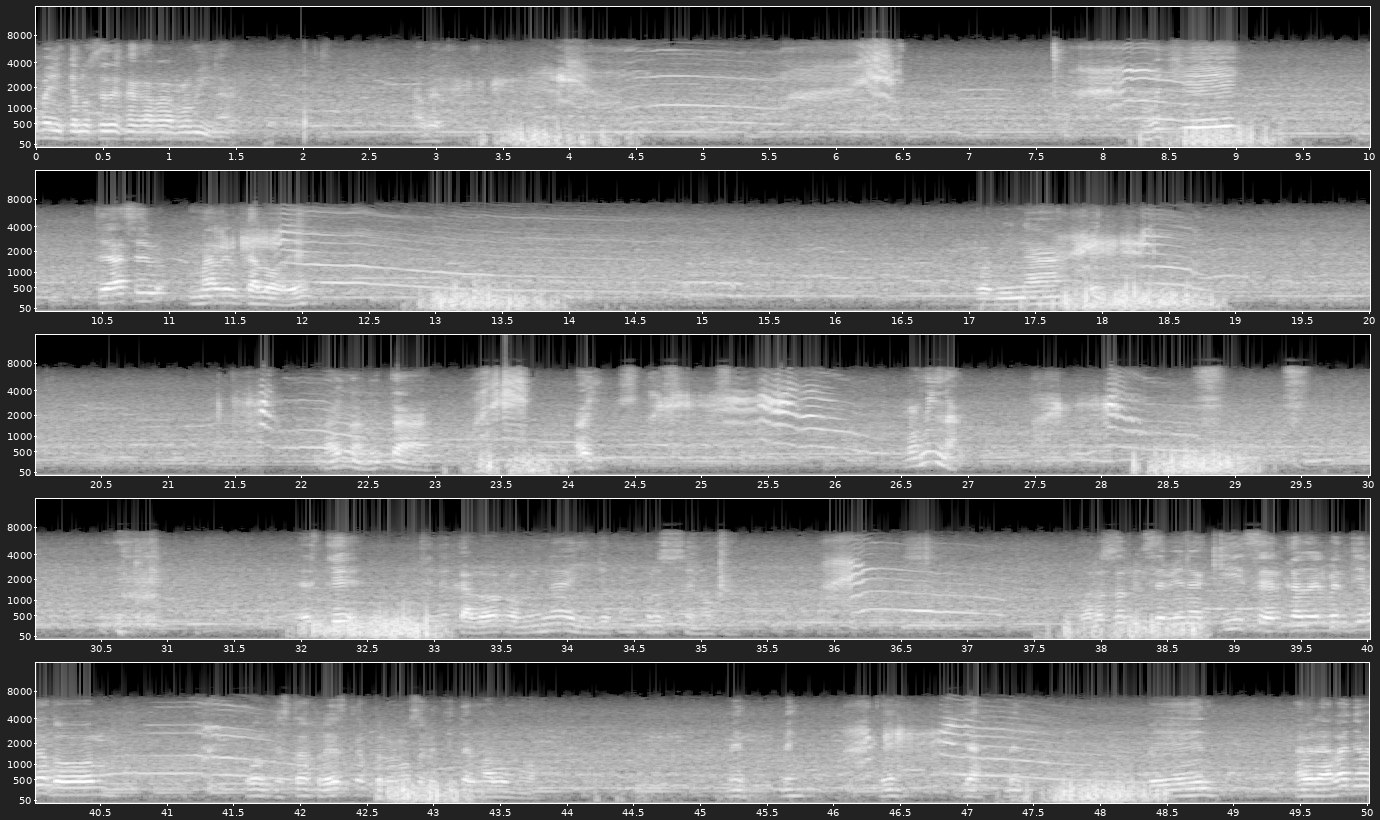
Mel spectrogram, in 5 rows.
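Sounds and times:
cat yowling: 0:03.1 - 0:06.6, 0:07.6 - 0:09.0, 0:11.2 - 0:15.6, 0:17.6 - 0:19.1, 0:21.3 - 0:26.8, 0:27.4 - 0:29.6, 0:35.8 - 0:37.4, 0:40.4 - 0:42.4, 0:46.0 - 0:48.0
cat hissing: 0:03.2 - 0:06.6, 0:07.6 - 0:09.0, 0:11.3 - 0:15.4, 0:17.6 - 0:19.0, 0:21.4 - 0:22.6, 0:23.2 - 0:26.5, 0:27.4 - 0:29.6, 0:30.6 - 0:31.0, 0:35.9 - 0:37.3, 0:40.6 - 0:42.1, 0:46.0 - 0:48.0.

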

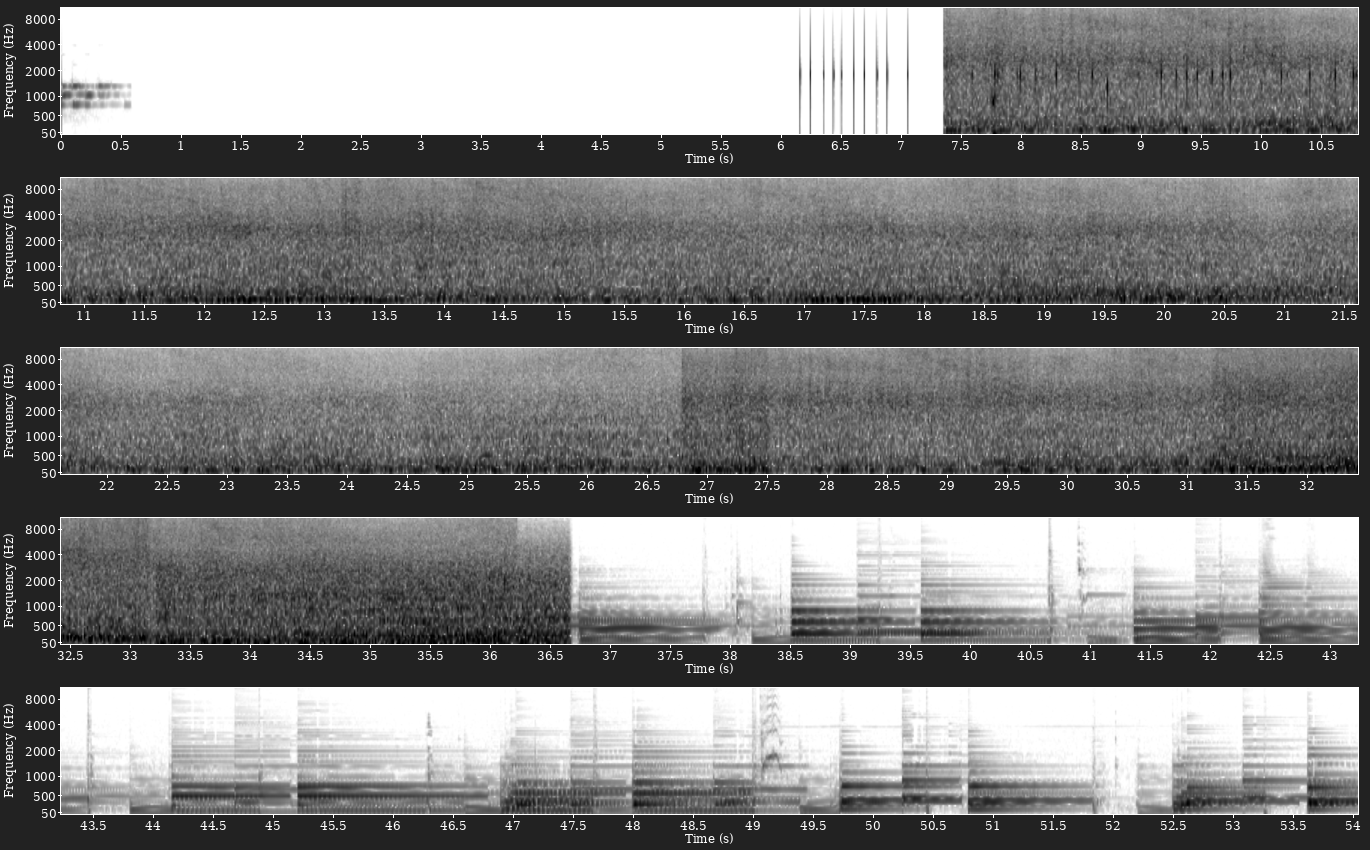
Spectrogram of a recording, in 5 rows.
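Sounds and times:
rapid clicks: 0:06.2 - 0:10.9
steady rain: 0:07.4 - 0:36.7.

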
